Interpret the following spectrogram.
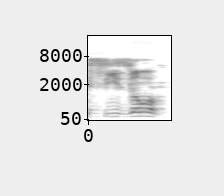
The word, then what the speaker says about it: ciseaux: Cuando la S está en medio de dos vocales y es una sola S, se pronuncia como una Z, de ciseaux.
